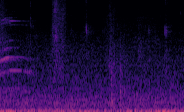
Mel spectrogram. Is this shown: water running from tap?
no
